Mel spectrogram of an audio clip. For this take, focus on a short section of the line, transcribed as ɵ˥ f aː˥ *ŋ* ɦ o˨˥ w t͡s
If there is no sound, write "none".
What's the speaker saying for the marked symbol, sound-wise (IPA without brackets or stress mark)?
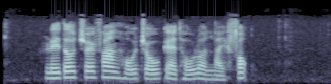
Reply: n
